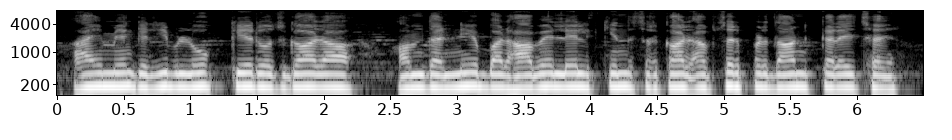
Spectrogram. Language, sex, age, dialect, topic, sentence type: Maithili, male, 18-24, Eastern / Thethi, banking, statement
